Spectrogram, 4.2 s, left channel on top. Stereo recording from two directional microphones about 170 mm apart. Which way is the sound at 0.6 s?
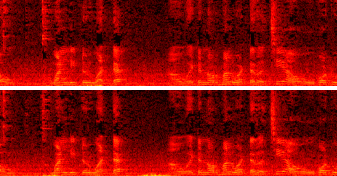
10° right (ahead or behind).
